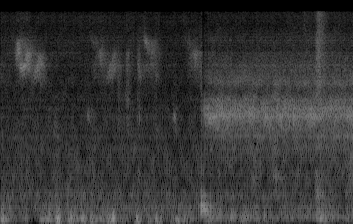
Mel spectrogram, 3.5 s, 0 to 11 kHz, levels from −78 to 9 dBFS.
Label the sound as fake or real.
fake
